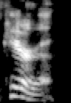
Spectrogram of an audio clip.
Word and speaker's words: Kara: And for whatever reason, people have the hardest time pronouncing my name. I'll say, my name is Kara. I get Karen. I get Kara. I get Kara. Kira. For the life of me, I'm like, let's sound it out, people.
